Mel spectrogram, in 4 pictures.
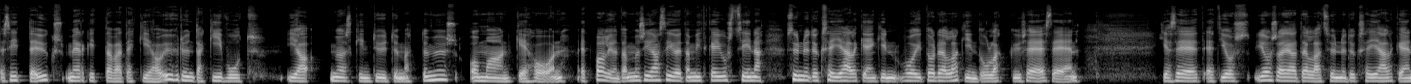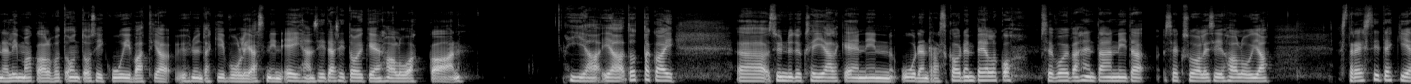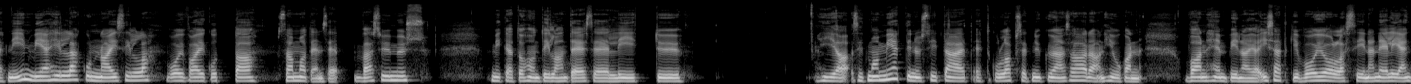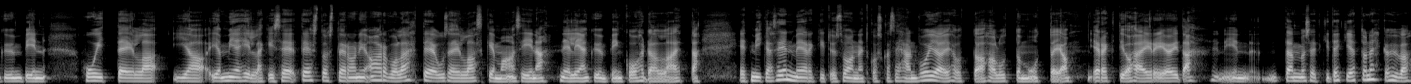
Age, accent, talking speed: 30-49, native, 135 wpm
